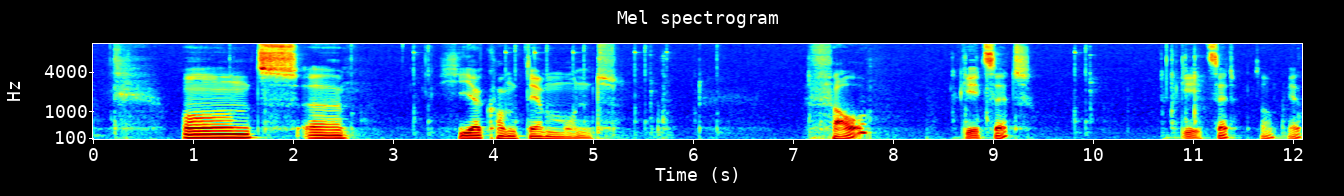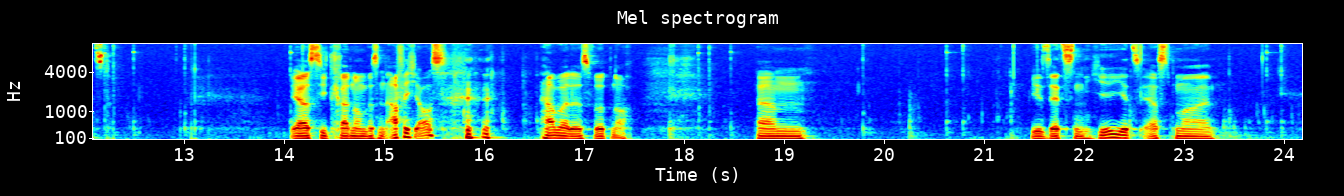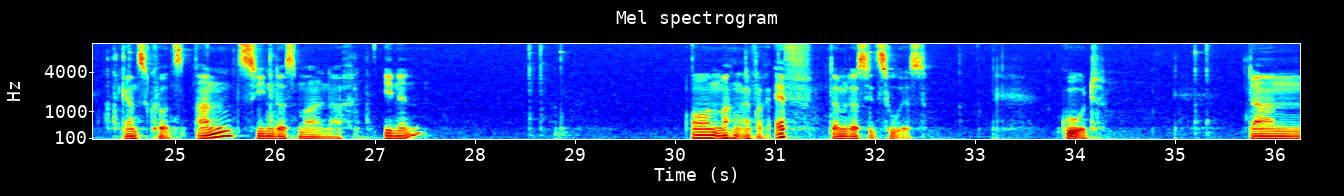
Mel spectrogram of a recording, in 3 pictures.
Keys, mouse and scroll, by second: 3.2 right click, 4.2 shift+right click, 4.5 shift+right click, 4.8 shift+right click, 5.1 shift+right click, 5.5 shift+right click, 5.8-7.2 middle drag, 7.2 v, 10.7 g, 12.5 middle click, 13.2 scroll up 1, 14.1 right click, 15.7 g, 18.5-20.7 middle drag, 20.7 right click, 23.9 alt+shift+right click, 24.6-25.9 middle drag, 25.9 e, 28.9-30.7 middle drag, 30.7 f, 31.3-31.6 scroll down 2, 32.0-34.3 middle drag, 34.3-34.8 scroll up 1, 35.2 right click.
